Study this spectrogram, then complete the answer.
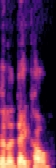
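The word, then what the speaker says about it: Philadanco: the philadelphia company and this is philadelphia okay villa deco that's that's how it's pronounced although dolores didn't get to have a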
